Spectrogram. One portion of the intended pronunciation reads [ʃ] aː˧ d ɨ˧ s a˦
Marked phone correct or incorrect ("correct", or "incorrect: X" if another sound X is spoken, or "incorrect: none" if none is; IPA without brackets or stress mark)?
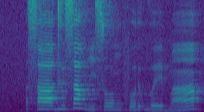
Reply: incorrect: s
